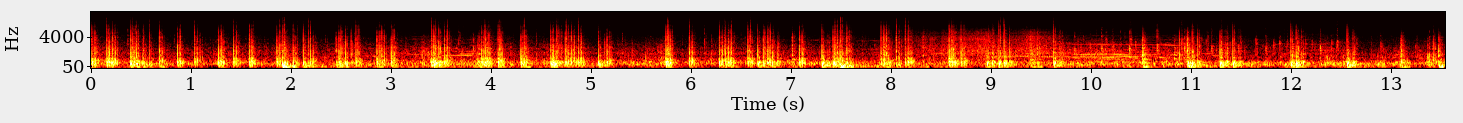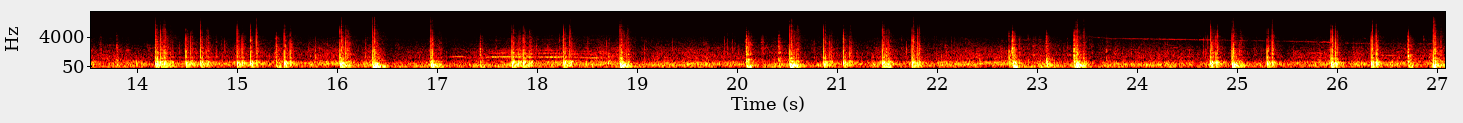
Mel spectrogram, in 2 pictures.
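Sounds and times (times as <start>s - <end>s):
fireworks bursting with bangs: 0.0s - 27.0s
thin falling whistle: 23.5s - 27.0s.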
